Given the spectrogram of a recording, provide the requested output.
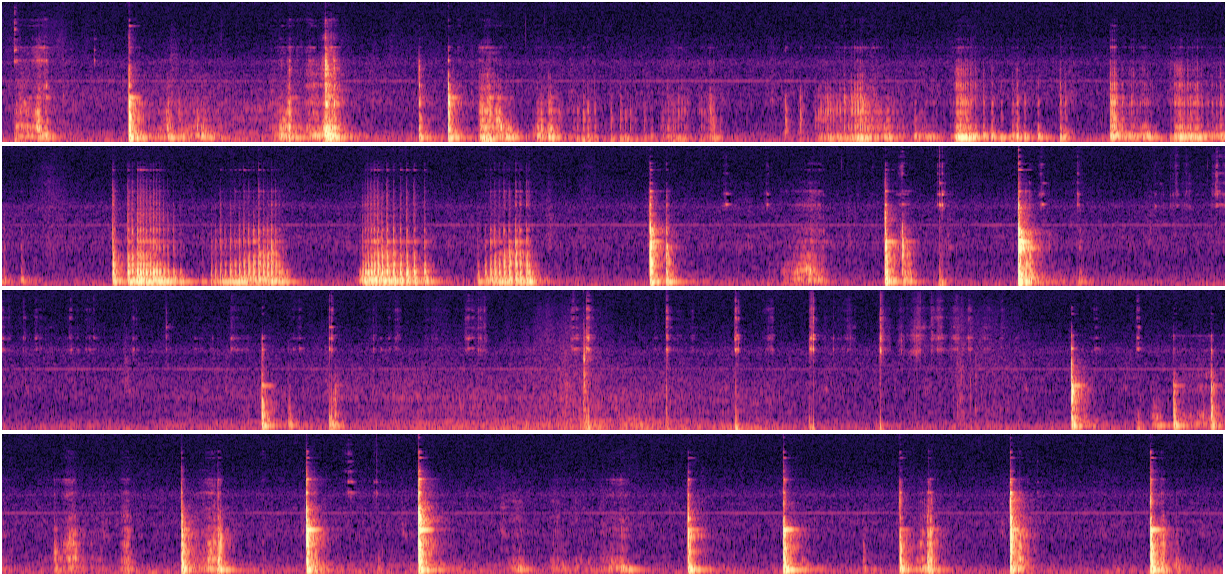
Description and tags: Beer Bottle, Handling
Handling sounds of a beer bottle
foley, hold, grab, beer, handling, glass, bottle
